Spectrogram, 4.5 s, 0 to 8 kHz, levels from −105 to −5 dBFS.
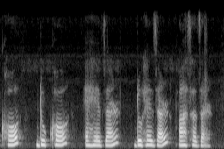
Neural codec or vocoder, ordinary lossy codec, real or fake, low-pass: none; none; real; 7.2 kHz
